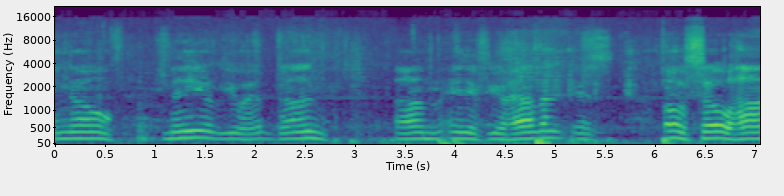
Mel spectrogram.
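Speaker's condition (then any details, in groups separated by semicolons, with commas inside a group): ALS, bulbar onset; voice onset, spread to hands; voice affected first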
